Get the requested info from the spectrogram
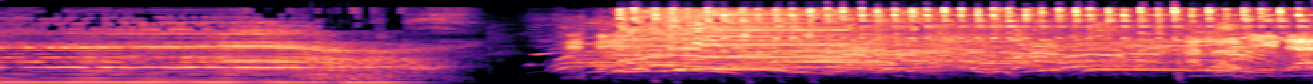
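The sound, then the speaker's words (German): The ogre's roar from the film Shrek, a deep, rough roar made from a human voice mixed with added sound effects, holds loud for about two seconds, then cuts off, and a crowd bursts into shrill screams and cheering. “Das ist der berüchtigte Schrei des Ogers in der Verfilmung von Shrek.”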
